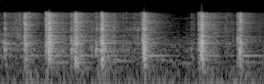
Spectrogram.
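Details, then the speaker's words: Electric tricycle during assembly, pedalled through the rear gears: sharp irregular ticks and clacks about twice a second as the chain jumps from low derailleur cable tension. Fixed by lengthening the cable slightly at the adjuster. "That's jumping a little bit. I'm just going to make the cable just a smidgen longer by adjusting."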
